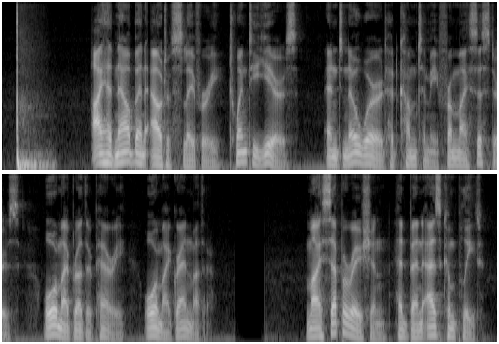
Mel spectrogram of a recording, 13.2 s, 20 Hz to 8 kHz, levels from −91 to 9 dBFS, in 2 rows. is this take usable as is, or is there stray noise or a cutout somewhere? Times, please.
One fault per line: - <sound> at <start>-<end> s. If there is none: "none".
- thud at 0.2-0.7 s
